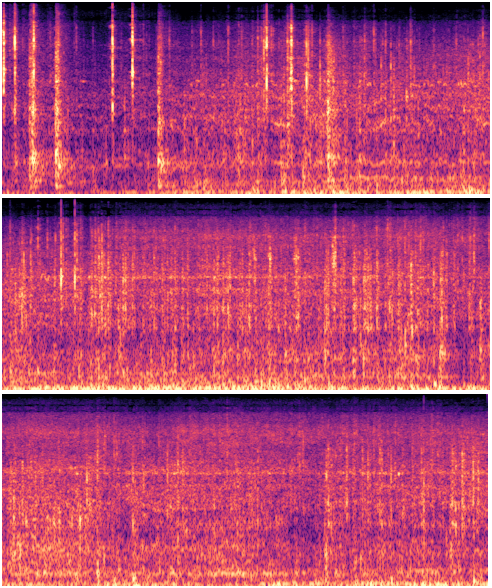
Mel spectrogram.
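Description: Norco Range e-mountain bike rolling down a dirt singletrack: tyre noise on the dirt and the bike rattling over the rough trail, with wind rumbling on the action-camera microphone. A run of sharp clicks and knocks comes in the first few seconds.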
